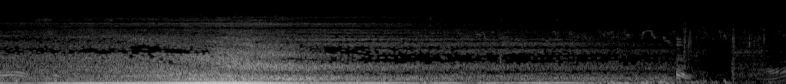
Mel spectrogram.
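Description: A car drives past close by on a road and fades into the distance.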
